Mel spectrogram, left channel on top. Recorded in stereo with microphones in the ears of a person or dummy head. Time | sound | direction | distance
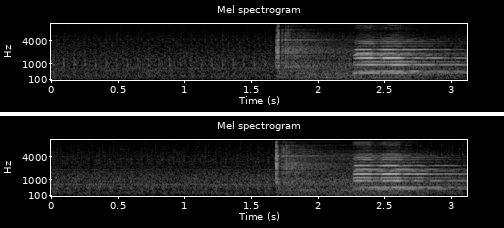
1.7 | a car horn | 50° right (ahead or behind) | 5 m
